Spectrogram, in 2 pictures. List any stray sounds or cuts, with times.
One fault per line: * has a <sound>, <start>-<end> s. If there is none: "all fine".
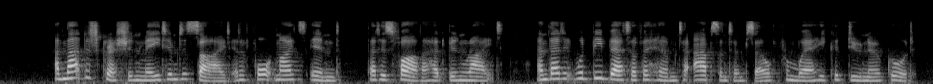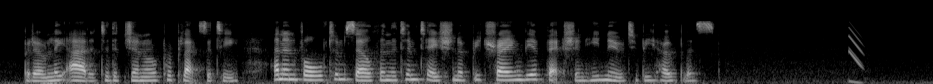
* has a chirp, 17.8-18.0 s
